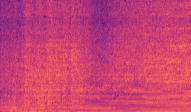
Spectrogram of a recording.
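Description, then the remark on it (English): Several Penske race car engines rumble and rev as the cars go out onto the track, a steady, loud mechanical drone with rising harmonic tones as they pull away, no voices. “Well, one of the great features of this weekend is the commemoration of Roger Penske's career, and the Penske cars are just going out on the track now.”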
